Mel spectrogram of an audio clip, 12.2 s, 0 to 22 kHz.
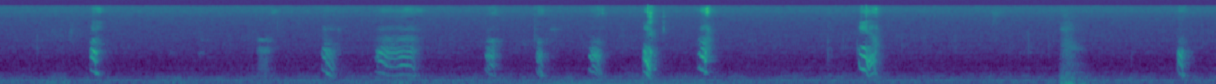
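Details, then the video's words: One-day-old female English Bulldog puppy, lilac tri colouring, born 27 September 2019, indoors; a series of short high squeaks and thin whining cries, some wavering, at irregular intervals over a steady low hum. "Exotic English Bulldog Puppy 1 day old"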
